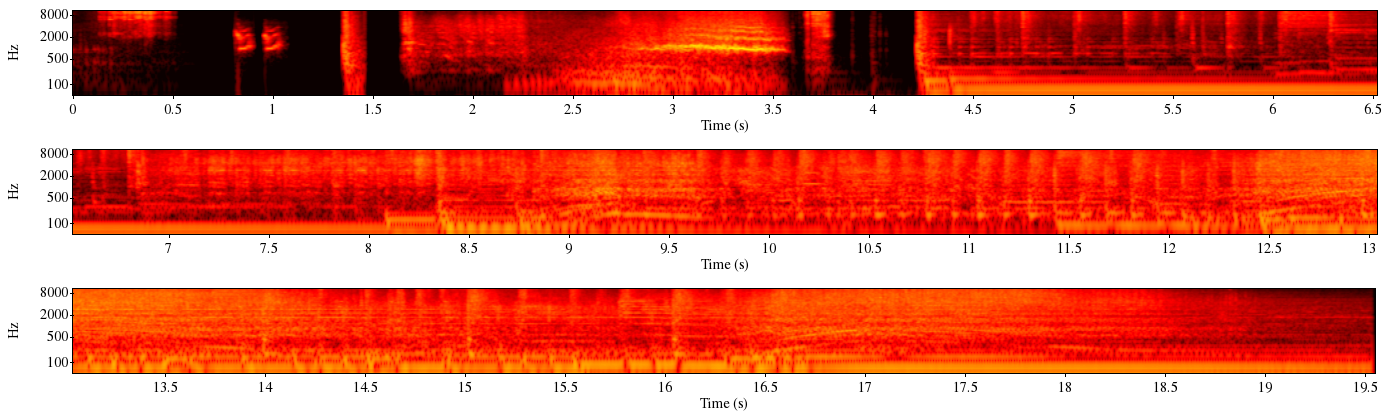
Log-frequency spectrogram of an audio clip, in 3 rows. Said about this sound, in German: Thermoskanne habe ich, der W210 ist vollgetankt, einmal um den Block, Schwung holen und dann auf die Piste. 500 Kilometer, Marsch, Marsch.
